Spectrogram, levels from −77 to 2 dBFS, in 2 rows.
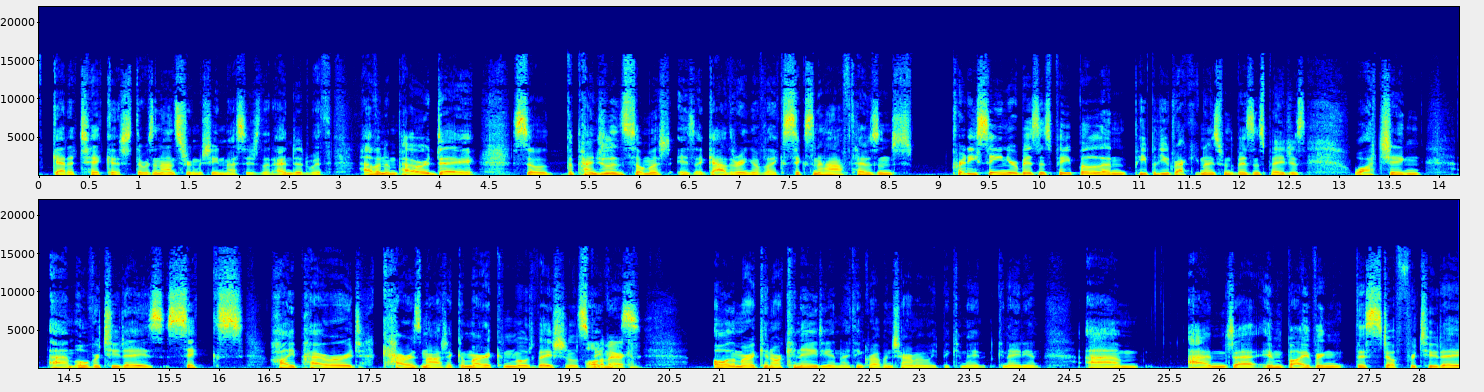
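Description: Speech recording with no audible technical faults.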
